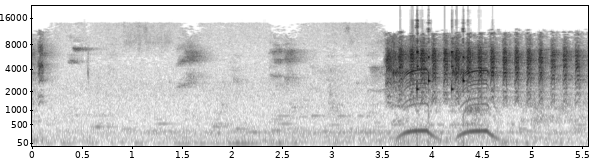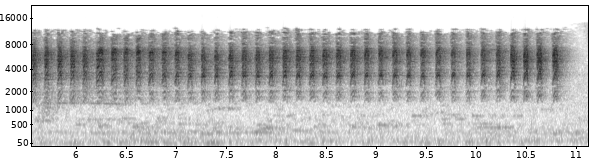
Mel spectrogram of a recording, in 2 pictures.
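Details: Kingfisher, used to train songbirds to copy rapid-fire calls: faint background sounds, then a long unbroken series of harsh, buzzy notes at about four per second, with a couple of low swooping sounds near the start.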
